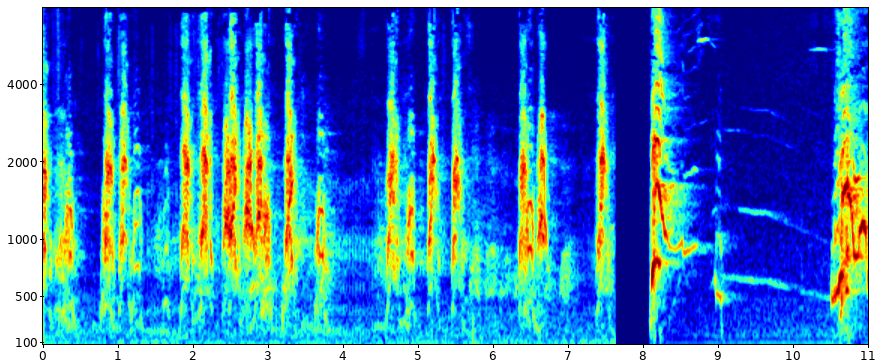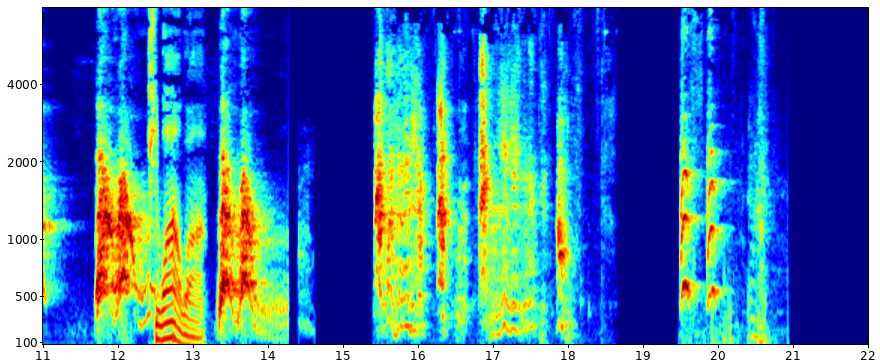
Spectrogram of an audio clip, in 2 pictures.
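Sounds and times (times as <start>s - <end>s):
small dog yapping: 0.0s - 3.9s, 4.5s - 9.1s, 10.5s - 12.4s, 13.4s - 14.0s, 15.4s - 18.2s, 19.5s - 20.7s
dog howling cry: 7.4s - 12.4s.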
